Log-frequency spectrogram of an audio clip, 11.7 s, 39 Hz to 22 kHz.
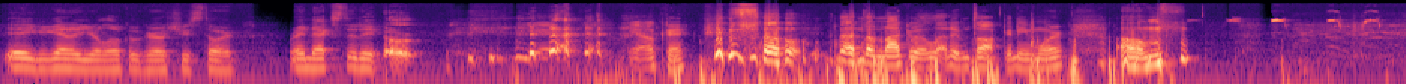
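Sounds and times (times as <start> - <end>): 
speech: 0.1 - 4.7, 5.3 - 9.9
laughter: 3.8 - 5.2, 5.9 - 6.9, 10.7 - 11.7
ducklings peeping: 9.0 - 11.7.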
